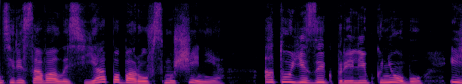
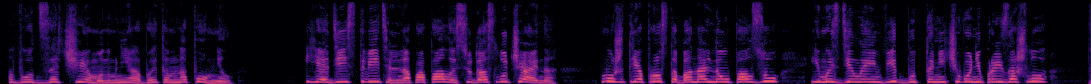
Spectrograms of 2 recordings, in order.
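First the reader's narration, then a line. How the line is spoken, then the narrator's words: Pleased pleading. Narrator (Russian): Взмолилась я, радуясь тому, какая замечательная идея пришла мне в голову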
